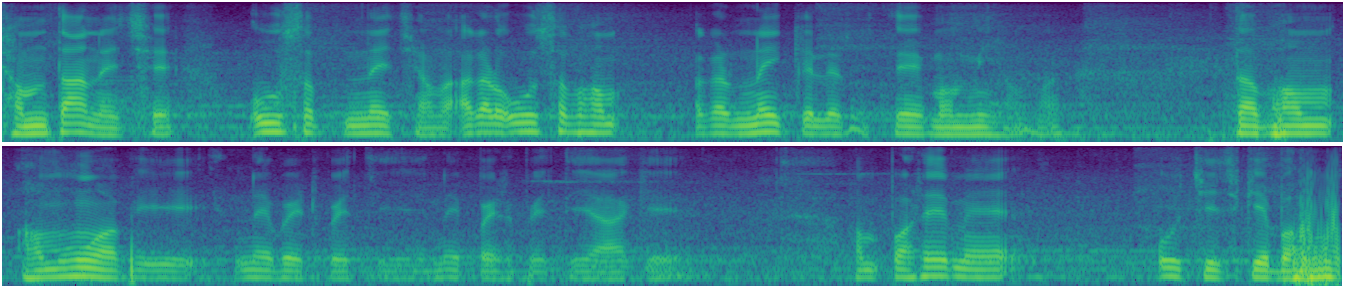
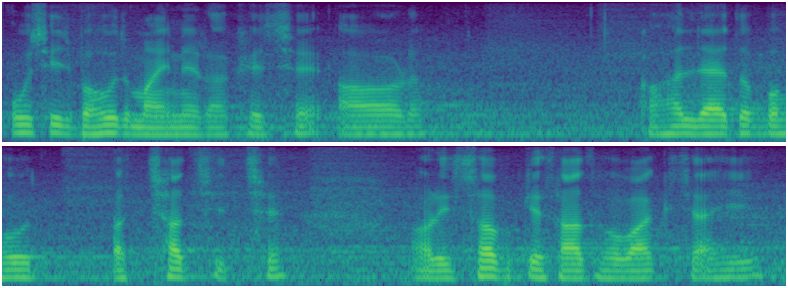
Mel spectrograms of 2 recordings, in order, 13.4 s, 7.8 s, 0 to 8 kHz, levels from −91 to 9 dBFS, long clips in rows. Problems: none marked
